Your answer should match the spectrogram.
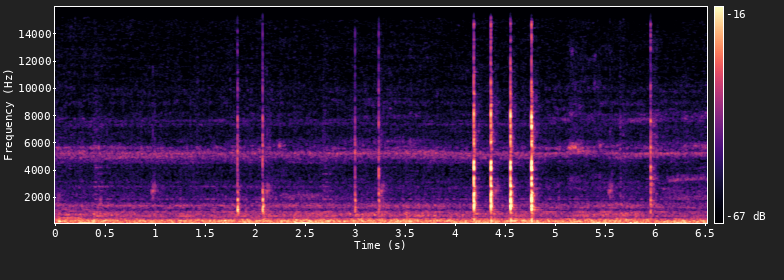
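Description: Metal spoon clinking against an aluminium cooking pot while stirring food: a few scattered clinks, then four quick ones about four seconds in, over a steady low rumble.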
